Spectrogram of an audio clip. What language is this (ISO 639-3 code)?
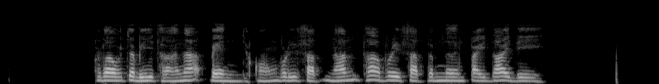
tha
